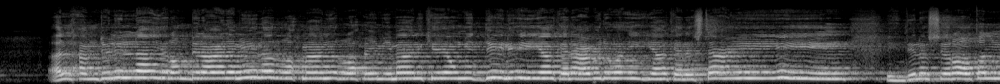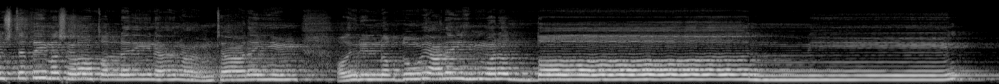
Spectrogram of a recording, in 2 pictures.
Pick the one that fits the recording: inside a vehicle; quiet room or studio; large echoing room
large echoing room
